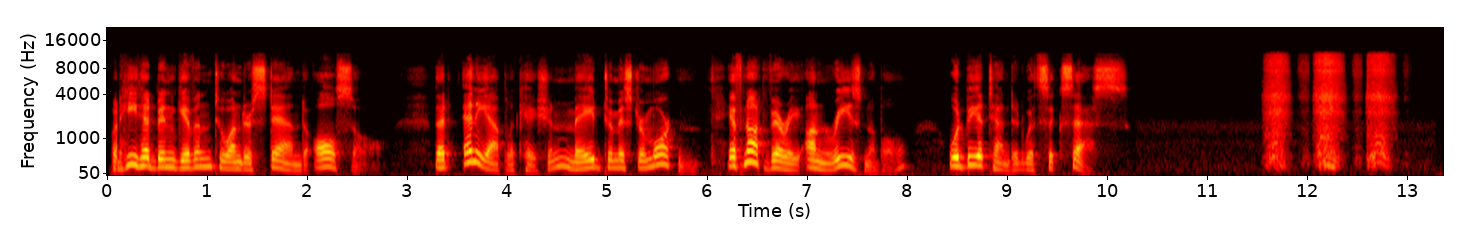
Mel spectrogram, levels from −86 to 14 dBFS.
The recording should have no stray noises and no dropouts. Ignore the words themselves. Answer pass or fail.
fail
